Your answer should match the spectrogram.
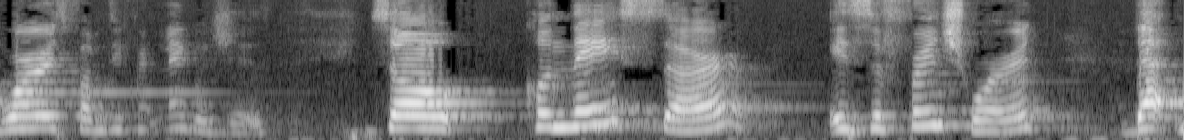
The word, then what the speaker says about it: connaisseur: The pronunciation of connaisseur is the Connaisseur, which is the French word.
